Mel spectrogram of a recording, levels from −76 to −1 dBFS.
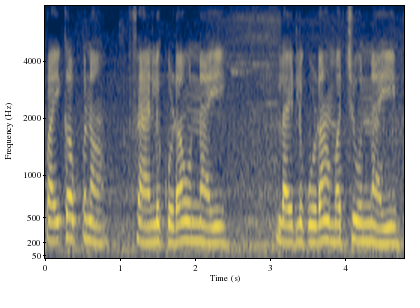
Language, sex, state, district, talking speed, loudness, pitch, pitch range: Telugu, female, Telangana, Hyderabad, 100 wpm, -14 LUFS, 210 Hz, 200-225 Hz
